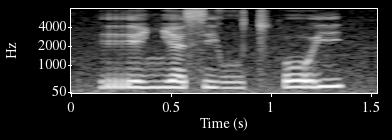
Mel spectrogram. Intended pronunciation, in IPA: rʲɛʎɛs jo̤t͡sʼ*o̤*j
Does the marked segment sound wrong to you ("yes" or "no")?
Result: yes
